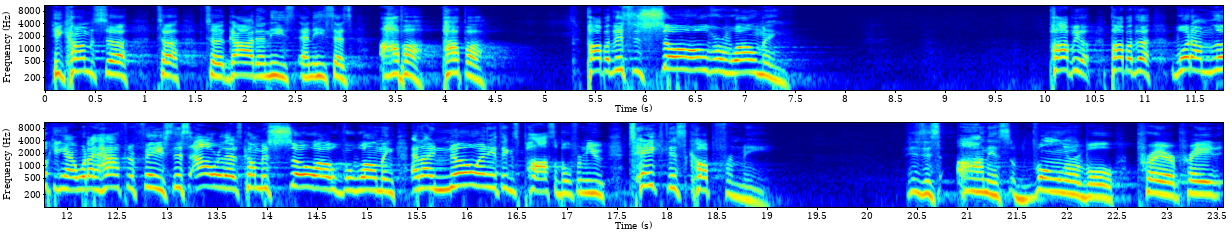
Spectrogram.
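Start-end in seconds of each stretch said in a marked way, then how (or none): 3.4-4.4 anguished plea. Acted. Jesus voiced praying in anguish. 5.4-7.4 anguished cry. Acted. Jesus crying out to God. 10.0-19.0 anguished plea. Acted. Jesus voiced praying in anguish.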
